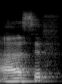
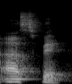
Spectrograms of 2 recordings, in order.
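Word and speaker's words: آسف: We have ana asif, masculine version, ana asifa, but I'm going to give you the dialect pronunciation, ana asfe. So asif for masculine, asif for feminine.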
